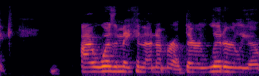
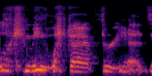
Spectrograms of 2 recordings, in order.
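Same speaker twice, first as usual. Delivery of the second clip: usual speaking voice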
